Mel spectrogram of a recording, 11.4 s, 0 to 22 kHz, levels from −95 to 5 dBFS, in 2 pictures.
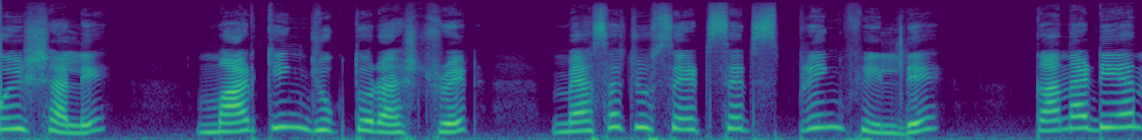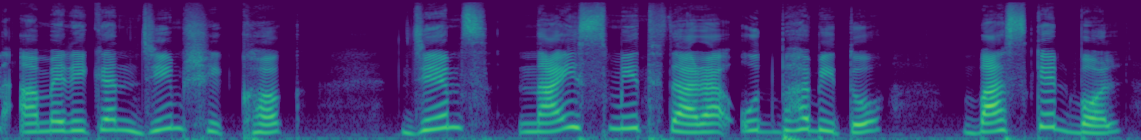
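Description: Mains hum runs under the speech from start to finish: a steady 50 Hz tone with some low harmonics, sitting roughly 35 dB below the speech. Power-line current has coupled into the signal path, most plausibly through a ground loop or a nearby transformer.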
